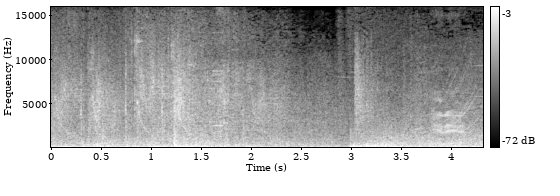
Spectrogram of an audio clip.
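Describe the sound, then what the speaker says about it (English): A Geth cannon fires in the Mass Effect 2 Overlord DLC, a loud, sustained wash of booming blasts and rumble that runs through the whole stretch with little pause. "The VI infection has assumed control of the Geth cannon. Warning. We are being targeted."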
